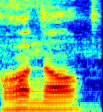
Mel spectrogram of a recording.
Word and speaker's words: Renault: How do you say Renault? Basically exactly the same. Renault. The French go Renault.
